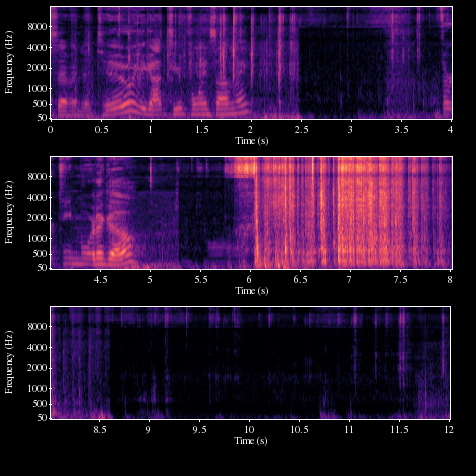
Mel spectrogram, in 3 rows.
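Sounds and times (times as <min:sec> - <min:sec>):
spinning tops whirring and clattering: 0:06.0 - 0:08.1.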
